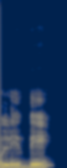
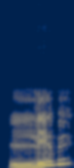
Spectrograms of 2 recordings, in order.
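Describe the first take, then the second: First: "leve" pushed onto the end, as le-VÉ; deliberately misplaced stress, "leve" said le-VÉ; stress on last syllable. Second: "leve" drawn out on LE, as LÉ-ve; stress on first syllable. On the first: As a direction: hit the final VE of "leve", rising like a question. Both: Shown as a demonstration. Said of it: "la sílaba que suena más fuerte".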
